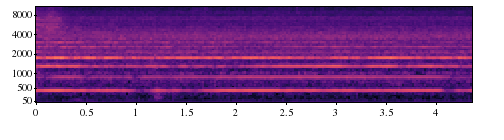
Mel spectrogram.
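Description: The accompanying instrument holds one long, steady note with no wavering, ringing on between sung lines of a cabaret song.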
